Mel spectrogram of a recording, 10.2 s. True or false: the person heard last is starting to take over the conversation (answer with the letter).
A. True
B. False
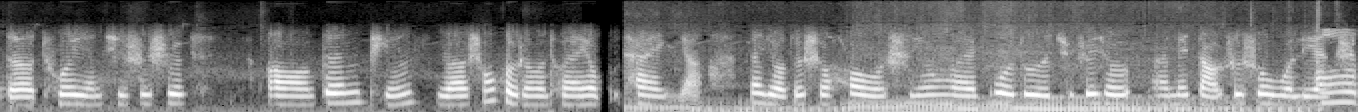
A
